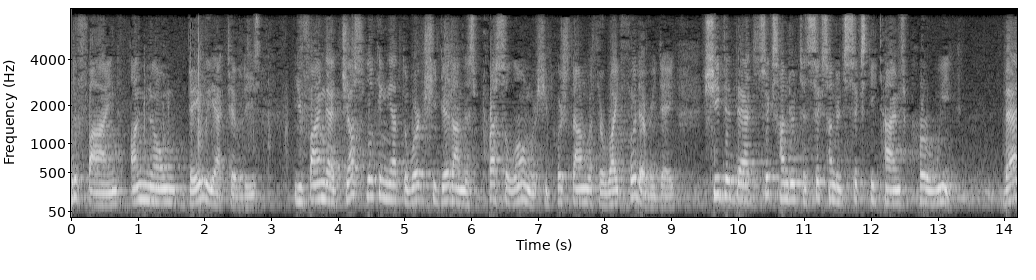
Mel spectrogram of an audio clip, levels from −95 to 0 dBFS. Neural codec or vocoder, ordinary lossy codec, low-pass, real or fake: none; AAC, 48 kbps; 7.2 kHz; real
